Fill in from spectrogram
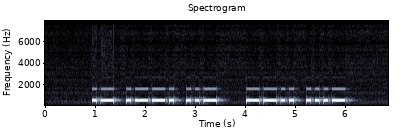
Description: Morse code, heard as a keyed tone, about 14 wpm, 540 Hz, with room echo. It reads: APU ZV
